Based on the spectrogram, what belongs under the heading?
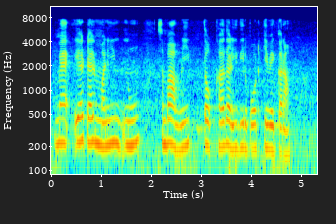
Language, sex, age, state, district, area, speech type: Punjabi, female, 30-45, Punjab, Mansa, urban, read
